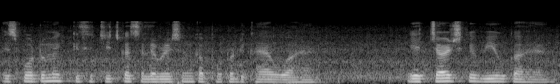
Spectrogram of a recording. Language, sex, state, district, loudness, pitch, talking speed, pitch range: Hindi, male, Arunachal Pradesh, Lower Dibang Valley, -20 LUFS, 130 Hz, 180 wpm, 120-135 Hz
